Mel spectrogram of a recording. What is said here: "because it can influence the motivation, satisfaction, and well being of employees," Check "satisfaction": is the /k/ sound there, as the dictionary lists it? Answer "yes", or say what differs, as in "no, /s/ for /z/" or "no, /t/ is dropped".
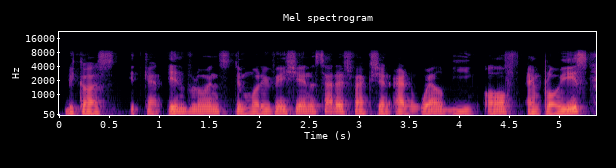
yes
